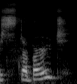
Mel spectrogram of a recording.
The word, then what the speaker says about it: Stubbard: Winter Stubbard. Rhymes with Hubbard.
